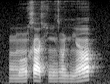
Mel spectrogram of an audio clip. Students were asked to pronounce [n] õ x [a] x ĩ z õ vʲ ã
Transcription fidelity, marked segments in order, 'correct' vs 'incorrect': incorrect: m, correct

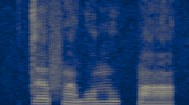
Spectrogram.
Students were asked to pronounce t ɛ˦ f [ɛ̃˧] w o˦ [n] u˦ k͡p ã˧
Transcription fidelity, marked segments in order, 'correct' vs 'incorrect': correct, correct

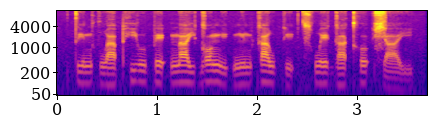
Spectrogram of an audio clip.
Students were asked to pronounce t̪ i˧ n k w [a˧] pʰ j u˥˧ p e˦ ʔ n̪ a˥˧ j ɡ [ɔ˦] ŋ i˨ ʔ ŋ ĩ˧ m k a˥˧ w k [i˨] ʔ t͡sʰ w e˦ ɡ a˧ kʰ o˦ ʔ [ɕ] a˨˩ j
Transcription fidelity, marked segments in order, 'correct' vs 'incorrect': correct, correct, correct, correct

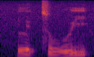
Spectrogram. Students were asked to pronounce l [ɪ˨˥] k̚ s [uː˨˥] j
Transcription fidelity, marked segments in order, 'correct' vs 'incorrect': correct, correct

